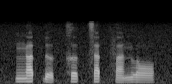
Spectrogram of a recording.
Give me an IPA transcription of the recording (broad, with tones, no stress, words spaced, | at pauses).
ŋa˦˥t̚ɗəː˨˩k̚ xəː˦˥k̚sa˦˥t̚ fa˧˥nlɔ˧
